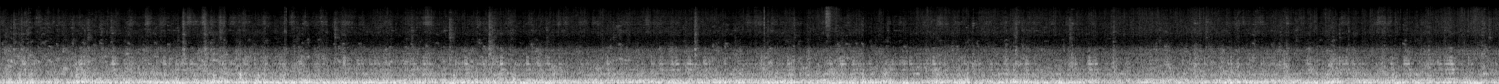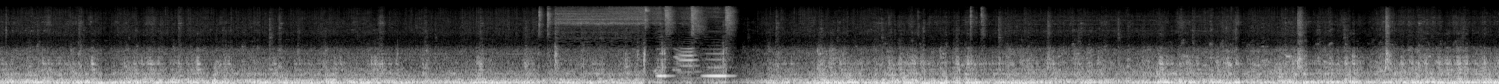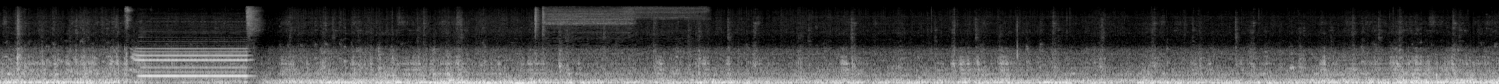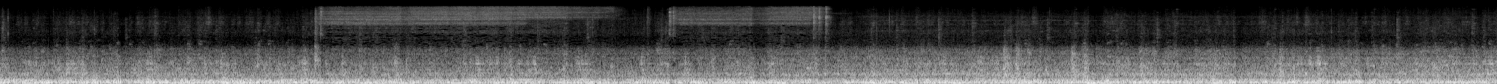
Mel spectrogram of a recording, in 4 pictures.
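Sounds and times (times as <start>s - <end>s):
train rumbling: 0.0s - 59.9s
train horn: 20.6s - 22.5s, 31.2s - 32.7s.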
